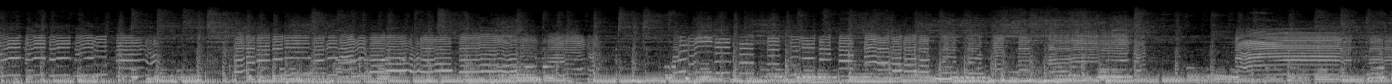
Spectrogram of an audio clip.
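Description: Instrumental jazz-rock from a band recording: a busy melodic lead over a stepping bass line and drum kit, with a long note bending in pitch near the end.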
